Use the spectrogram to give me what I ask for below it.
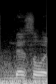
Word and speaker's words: Nizzle: of it is actually Nizzle. I'll put a pronunciation down there, wherever, down below, whatever. But if you want a reference, just think whistle.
